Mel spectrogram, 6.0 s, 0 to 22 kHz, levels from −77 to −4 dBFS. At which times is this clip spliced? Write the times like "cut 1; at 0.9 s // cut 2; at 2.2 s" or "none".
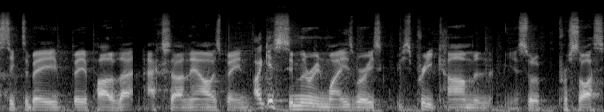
cut 1; at 1.4 s // cut 2; at 2.5 s // cut 3; at 5.0 s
